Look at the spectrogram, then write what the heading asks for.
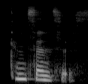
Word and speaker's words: consensus: Consensus, consensus. Stress on the sin.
